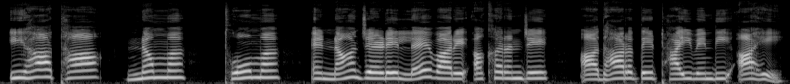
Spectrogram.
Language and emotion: Sindhi, neutral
